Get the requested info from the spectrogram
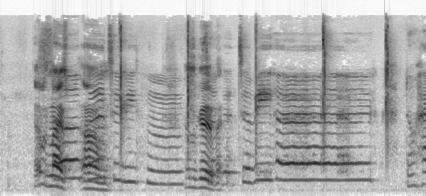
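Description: A solo voice singing without accompaniment: a few short phrases and then one long held note, with several sharp clicks in between.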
